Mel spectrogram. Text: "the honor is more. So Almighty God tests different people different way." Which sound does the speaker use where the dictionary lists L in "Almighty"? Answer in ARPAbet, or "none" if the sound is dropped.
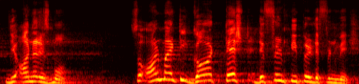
L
